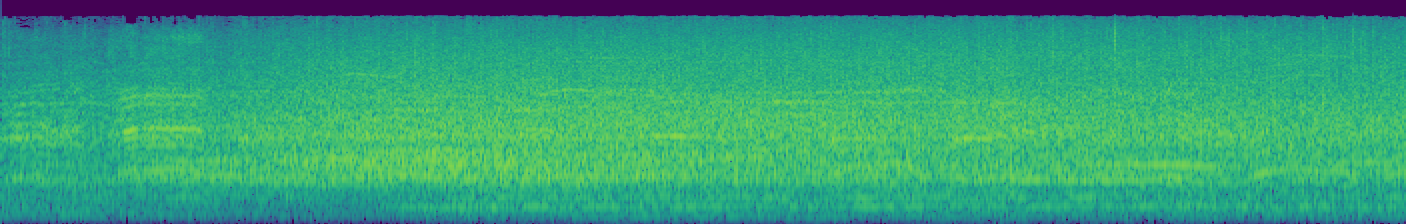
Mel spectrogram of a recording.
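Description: A large stadium crowd cheers loudly.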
